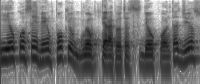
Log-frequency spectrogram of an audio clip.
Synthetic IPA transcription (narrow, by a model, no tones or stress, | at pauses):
ɪewkõseɾvejũpowkkɪʊmewt̪eɾapewt̪ɐsɪd̪ewkõnt̪ɐd͡ʒisʊ̥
